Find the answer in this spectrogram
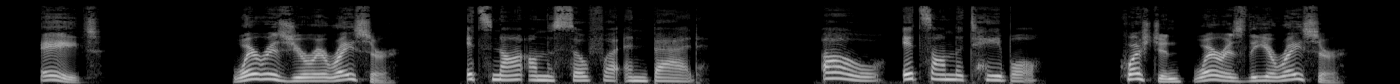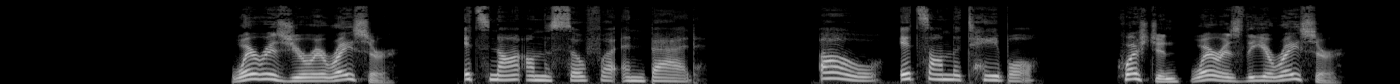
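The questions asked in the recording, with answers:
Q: Question, where is the eraser?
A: On the table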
